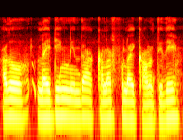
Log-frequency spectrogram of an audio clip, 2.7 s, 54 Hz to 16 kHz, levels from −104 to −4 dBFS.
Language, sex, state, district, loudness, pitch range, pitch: Kannada, male, Karnataka, Koppal, -15 LUFS, 130-140 Hz, 135 Hz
